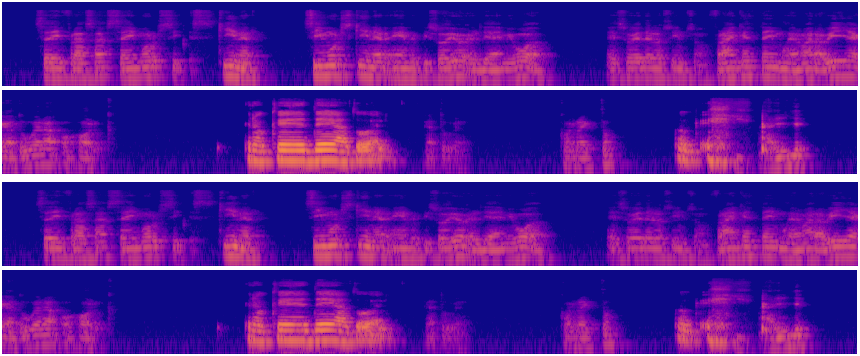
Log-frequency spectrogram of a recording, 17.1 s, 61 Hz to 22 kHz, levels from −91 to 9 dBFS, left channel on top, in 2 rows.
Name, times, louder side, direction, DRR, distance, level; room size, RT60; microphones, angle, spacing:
voice 1, 0.3-2.6 3.0-5.5 6.0-9.6 12.8-13.2 14.1-14.7 16.1-16.5, left 1 dB, 75° left, 0.7 m, -43 dB
voice 2, 11.0-12.4 15.3-16.0, left 5 dB, 35° left, 0.5 m, -27 dB
2.2 x 2.1 x 2.6 m
head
